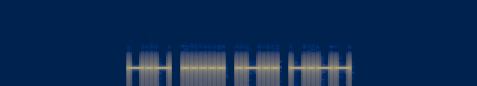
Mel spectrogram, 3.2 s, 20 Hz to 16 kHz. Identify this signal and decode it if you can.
Morse code, heard as a keyed tone, about 40 wpm, 700 Hz. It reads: K5LY
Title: Call Signs Repeated 2x - 40wpm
